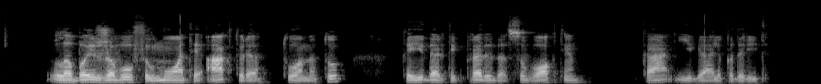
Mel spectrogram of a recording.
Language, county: Lithuanian, Tauragė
